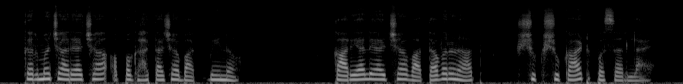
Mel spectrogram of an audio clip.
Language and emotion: Marathi, sad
